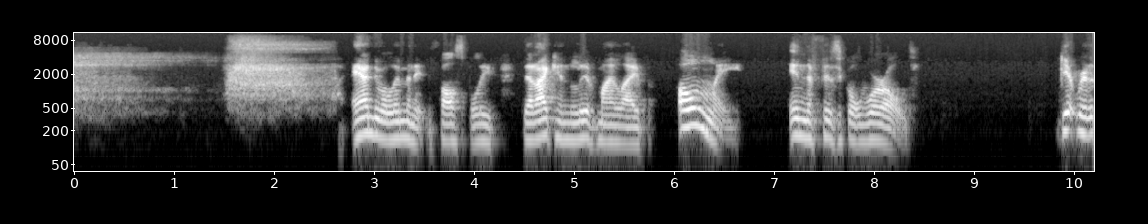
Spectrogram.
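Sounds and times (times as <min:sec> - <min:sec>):
person taking a deep breath: 0:01.5 - 0:02.7
speech: 0:02.8 - 0:08.5, 0:09.8 - 0:10.1.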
